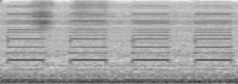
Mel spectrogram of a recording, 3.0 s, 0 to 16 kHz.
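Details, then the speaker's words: Develon/Mecalac construction machine at diesel idle after warm-up under hydraulic relief load, before a DPF regen: steady beeping about 1 kHz, half-second on, quarter-second off, yet no active diagnostic codes or real-time failures; cause unknown. "why is it beeping and there's no error C that is strange that's generally tells you there's something wrong"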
